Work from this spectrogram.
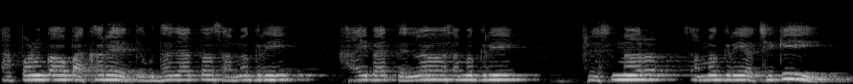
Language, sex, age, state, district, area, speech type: Odia, male, 60+, Odisha, Dhenkanal, rural, read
